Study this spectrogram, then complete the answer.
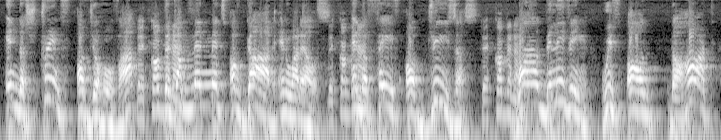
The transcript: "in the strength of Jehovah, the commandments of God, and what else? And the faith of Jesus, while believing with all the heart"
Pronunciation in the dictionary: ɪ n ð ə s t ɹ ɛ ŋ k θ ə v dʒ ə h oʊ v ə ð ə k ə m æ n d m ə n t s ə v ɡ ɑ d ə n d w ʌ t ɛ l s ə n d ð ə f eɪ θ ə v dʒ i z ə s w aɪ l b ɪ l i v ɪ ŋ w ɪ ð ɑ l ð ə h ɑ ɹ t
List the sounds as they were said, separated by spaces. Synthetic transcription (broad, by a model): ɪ n ð ə s t ɹ ɛ ŋ k θ ə v dʒ ə h oʊ v ə ð ə k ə m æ n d m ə n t s ə v ɡ ɑ d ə n w ʌ t ɛ l s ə n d ð ə f eɪ θ ə v dʒ i z ə s w aɪ l b ɪ l i v ɪ ŋ w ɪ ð ɑ l ð ə h ɑ ɹ t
